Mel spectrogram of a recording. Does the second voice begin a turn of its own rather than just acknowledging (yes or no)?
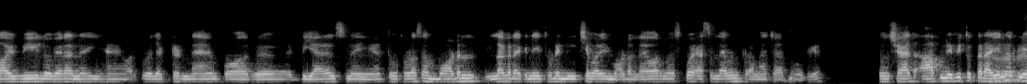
no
